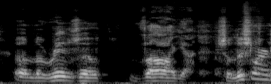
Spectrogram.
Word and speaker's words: Valla: the name of Lorenzo Valla. So let's learn how to pronounce that. Valla, not Vala or Vala.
